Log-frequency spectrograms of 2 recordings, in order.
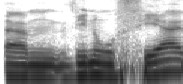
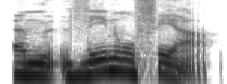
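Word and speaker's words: Venofer: Venofair. – Wie schreibt man das? Mit V wahrscheinlich? – V-E-N-O und dann F-E-R. Venofair. So heißt es.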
